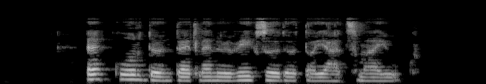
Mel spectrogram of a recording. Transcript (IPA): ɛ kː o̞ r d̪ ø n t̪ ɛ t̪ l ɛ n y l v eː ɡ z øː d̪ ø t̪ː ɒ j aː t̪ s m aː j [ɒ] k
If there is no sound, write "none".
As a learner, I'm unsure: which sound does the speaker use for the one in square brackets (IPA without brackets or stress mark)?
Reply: u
